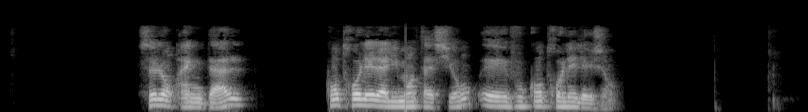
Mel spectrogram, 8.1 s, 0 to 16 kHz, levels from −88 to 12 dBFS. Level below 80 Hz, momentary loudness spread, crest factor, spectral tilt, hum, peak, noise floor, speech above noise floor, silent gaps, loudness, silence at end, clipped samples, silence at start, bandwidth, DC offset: -56 dBFS; 10 LU; 18 dB; -7 dB/octave; none; -2 dBFS; under -90 dBFS; over 72 dB; none; -19 LUFS; 1.95 s; under 0.1%; 1.4 s; 7.4 kHz; under 0.1%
